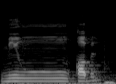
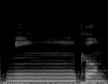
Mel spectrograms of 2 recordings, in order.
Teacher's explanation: The Qaf is in the back even more, so it's soft palate only, while the Kaf is soft hard palate.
